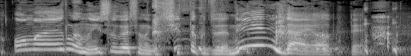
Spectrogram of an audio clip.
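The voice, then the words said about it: Imitates another person's voice. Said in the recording (Japanese): “私の津島先輩の言い方 ... ものまね”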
